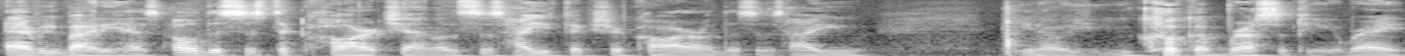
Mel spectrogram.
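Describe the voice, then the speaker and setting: A somewhat breathy man with a fairly low pitch, ordinary pitch variation and a moderate pace. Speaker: dog owner vlogger. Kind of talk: casual vlog talk. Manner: halting, many restarts.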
